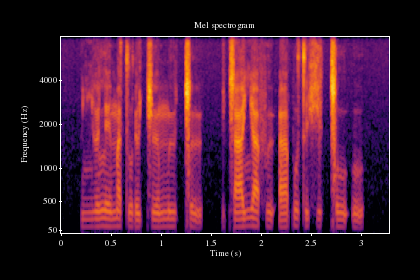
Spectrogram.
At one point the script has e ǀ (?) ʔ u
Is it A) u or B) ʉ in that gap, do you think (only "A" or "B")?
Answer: A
